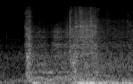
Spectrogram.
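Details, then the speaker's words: 1965 Chevrolet Corvette V8, pre-purchase inspection, second start of the day: one short crank, catches at once and settles to deep steady idle without throttle; healthy quick start. "Okay, as you can see, it's just a single click. It's idling on its own without me stepping on the accelerator, so I'm going to step on it just slightly just to see if it smoothens out just a little bit."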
